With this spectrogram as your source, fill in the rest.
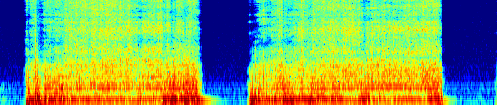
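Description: Hands grip an empty, upside-down paper coffee cup and slowly rub and scratch its paper sides with their fingertips. The hollow cup gives a loud, dense, low rumbling scrape that runs in two long passages of about two and a half seconds each, separated by a short silence, with a new burst just starting at the end.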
